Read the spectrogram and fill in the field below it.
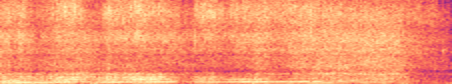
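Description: Historic rally car accelerating hard on a special stage during a rally festival demonstration, engine note climbing through the gears, loud and close with a rough, raspy roar and no talking.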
